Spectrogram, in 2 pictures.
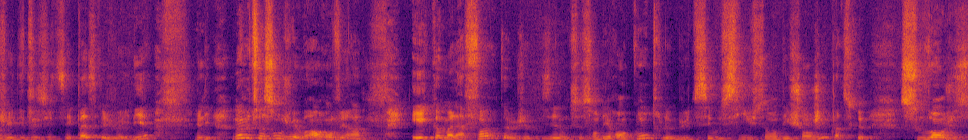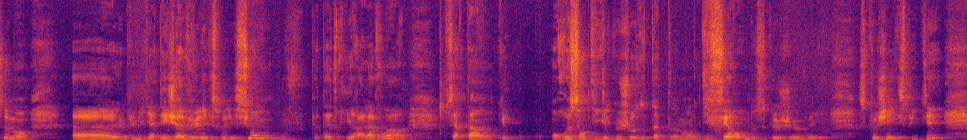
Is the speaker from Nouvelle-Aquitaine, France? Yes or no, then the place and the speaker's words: no; Paris, Île-de-France, France; parce que je suis parisienne et plus très jeune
